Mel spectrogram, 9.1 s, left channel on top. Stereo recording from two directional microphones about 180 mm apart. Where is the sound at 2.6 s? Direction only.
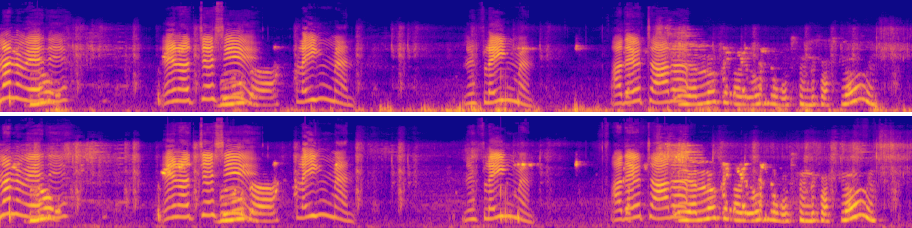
60° right (ahead or behind).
